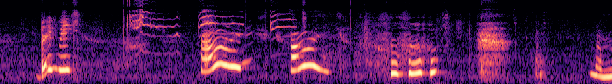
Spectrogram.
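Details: Abandoned three-week-old kitten, found without its mother and hungry, meows repeatedly while learning to eat from a bowl: short, high, rising-then-falling cries every second or so, with a woman speaking softly between them.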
